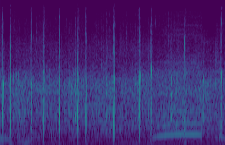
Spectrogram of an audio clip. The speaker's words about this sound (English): We weren't sure we could get Noah here on such short notice, so can we give him one more round of applause? Yeah. Because that was a great story.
